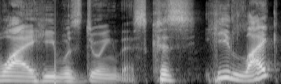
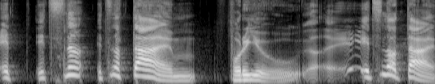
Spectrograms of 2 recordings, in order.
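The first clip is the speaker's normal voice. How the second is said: fake, animated, sing-song Italian accent; 3 semitones higher than usual. Recounting a reply, the speaker slips into a put-on Italian accent. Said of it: "my Italian accent".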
